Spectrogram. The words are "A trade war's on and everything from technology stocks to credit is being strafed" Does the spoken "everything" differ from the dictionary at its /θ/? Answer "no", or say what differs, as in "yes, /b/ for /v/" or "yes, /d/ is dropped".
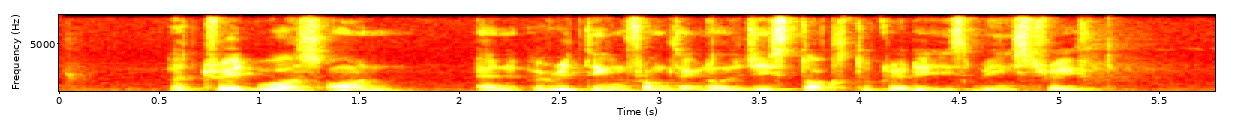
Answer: yes, /t/ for /θ/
